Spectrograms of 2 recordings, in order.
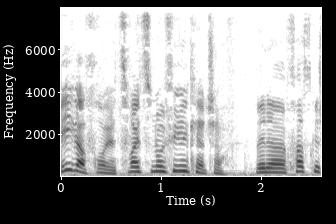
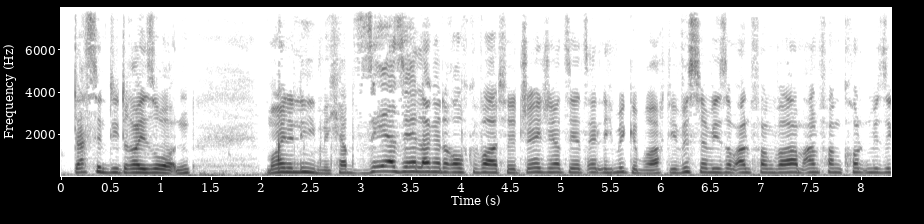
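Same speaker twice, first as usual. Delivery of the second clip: ad read; 6 dB louder than usual. Acted. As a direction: sell the drinks like an ad. Promo pitch for sponsor drinks.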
